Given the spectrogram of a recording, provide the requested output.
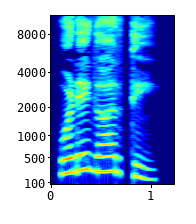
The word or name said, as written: ಓಡುಗರತಿ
